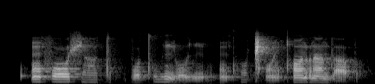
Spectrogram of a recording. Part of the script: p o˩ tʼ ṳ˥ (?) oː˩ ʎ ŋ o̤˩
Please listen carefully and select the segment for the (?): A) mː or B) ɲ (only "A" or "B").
B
